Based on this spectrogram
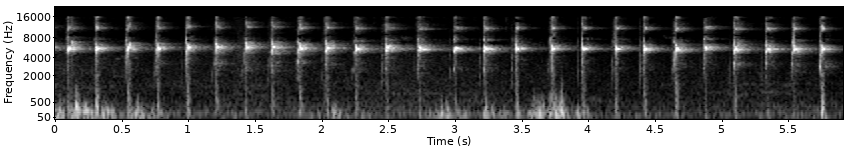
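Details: Lovebird calling rivals with a long run of sharp, high, clipped chips delivered steadily at about two per second, with light low knocking sounds beneath.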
